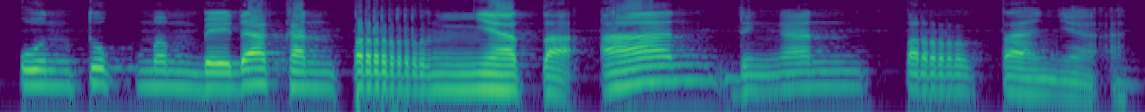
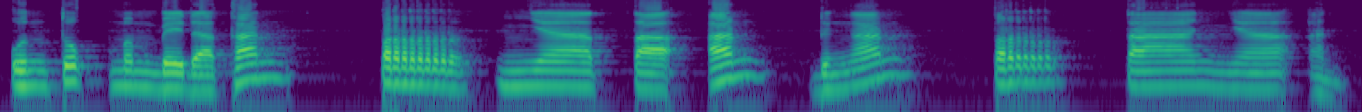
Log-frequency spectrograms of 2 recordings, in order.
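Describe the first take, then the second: No difference in how they are said.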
